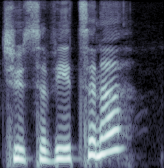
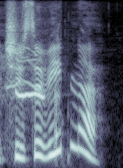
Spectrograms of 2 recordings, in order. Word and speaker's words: Chusovitina: And speaking of tenacious and being around for a very long time, and I'm going to pronounce her name wrong, so you know who I'm talking about, Oksana Chusevitsina. – That was lovely. Oksana Chusovitina.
